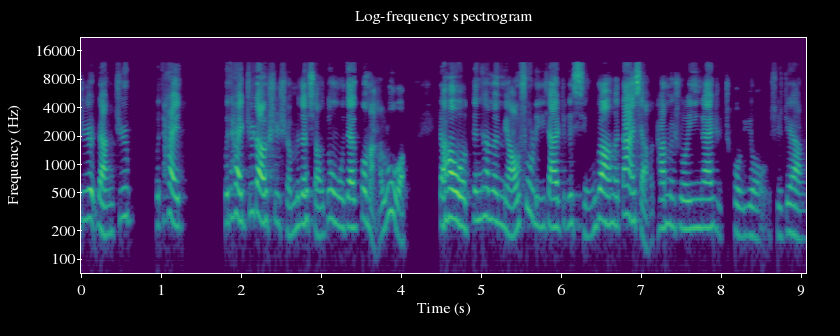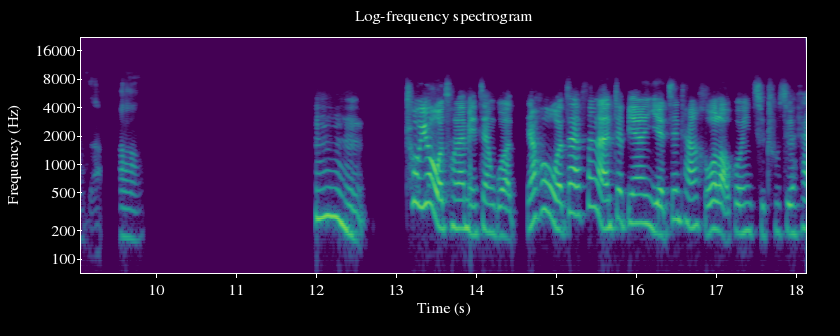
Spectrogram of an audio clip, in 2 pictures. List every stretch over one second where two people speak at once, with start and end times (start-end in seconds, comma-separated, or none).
none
